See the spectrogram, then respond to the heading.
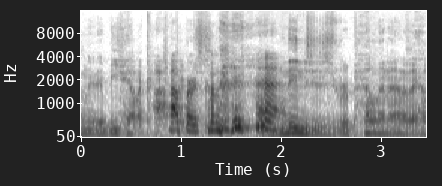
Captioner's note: chuckling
